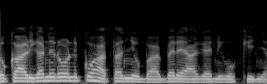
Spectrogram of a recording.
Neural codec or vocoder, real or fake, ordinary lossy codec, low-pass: none; real; none; none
